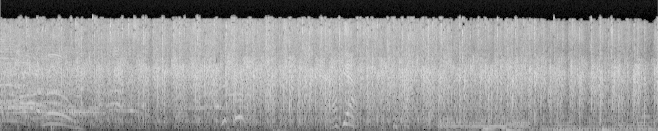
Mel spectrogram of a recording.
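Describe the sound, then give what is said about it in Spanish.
Loud, sustained applause from a large audience after a live music performance fills the scene, a dense wash of clapping with scattered cheers and whoops rising above it, continuing steadily without pause. “da miedo interrumpir estos aplausos dedicados a …”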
